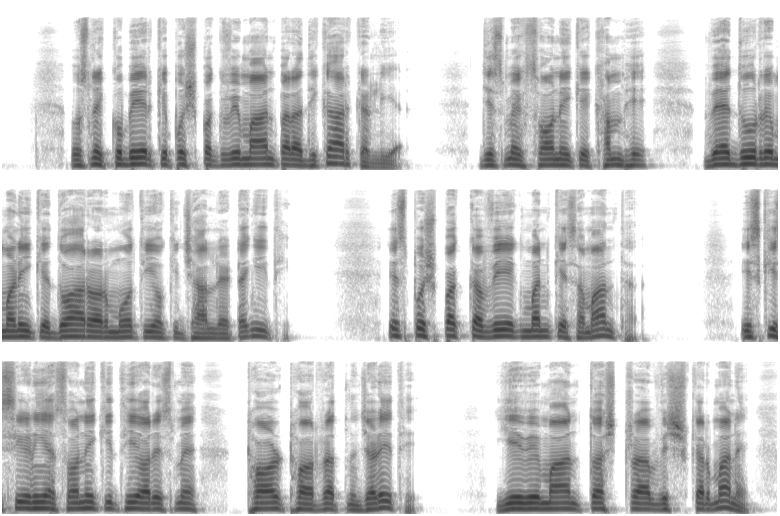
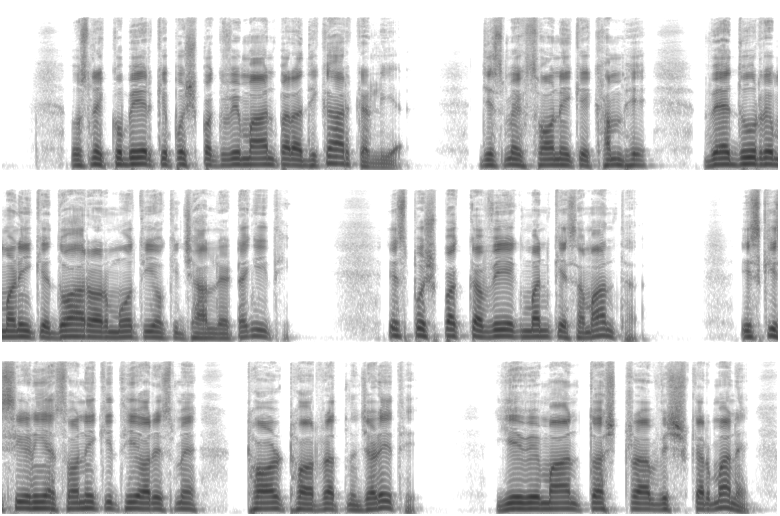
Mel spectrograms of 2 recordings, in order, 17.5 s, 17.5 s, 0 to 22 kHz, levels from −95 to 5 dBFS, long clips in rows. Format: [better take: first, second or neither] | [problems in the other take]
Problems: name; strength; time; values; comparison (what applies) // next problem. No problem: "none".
neither | none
